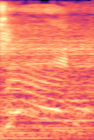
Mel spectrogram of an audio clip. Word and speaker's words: Z: A toque is a hat, a Chesterfield is a coach, and it is pronounced Zed, not Z-Z.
